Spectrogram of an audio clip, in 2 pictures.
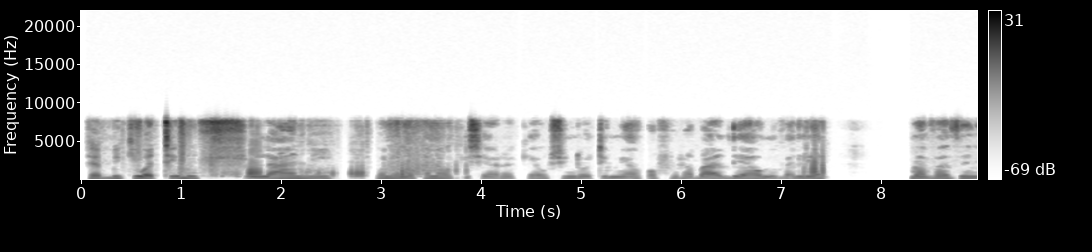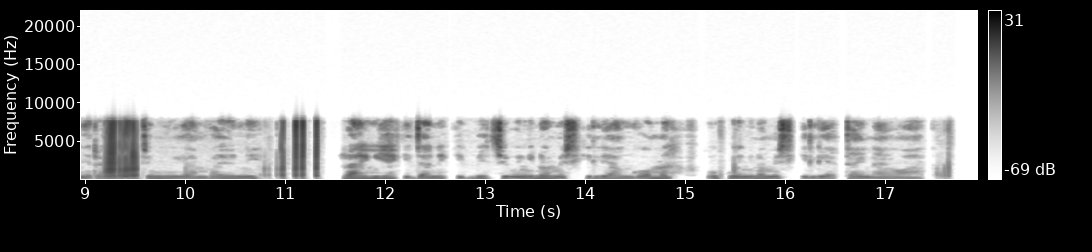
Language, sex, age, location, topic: Swahili, female, 18-24, Kisii, government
